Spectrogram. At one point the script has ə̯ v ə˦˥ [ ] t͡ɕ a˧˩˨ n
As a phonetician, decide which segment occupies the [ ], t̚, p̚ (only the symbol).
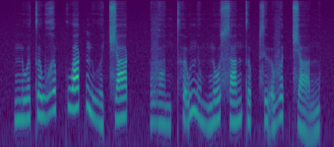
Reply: t̚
